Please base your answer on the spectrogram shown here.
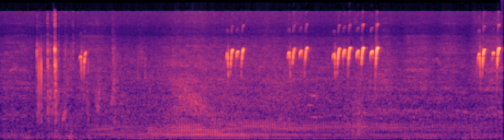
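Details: Young scarlet minivet from the forest in lively song: bright, high whistled notes in twos and threes, clustered in bursts, with faint low rumble in the background.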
